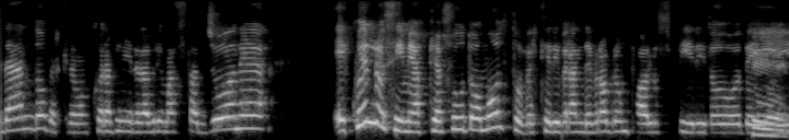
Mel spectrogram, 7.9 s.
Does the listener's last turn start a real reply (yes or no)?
yes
